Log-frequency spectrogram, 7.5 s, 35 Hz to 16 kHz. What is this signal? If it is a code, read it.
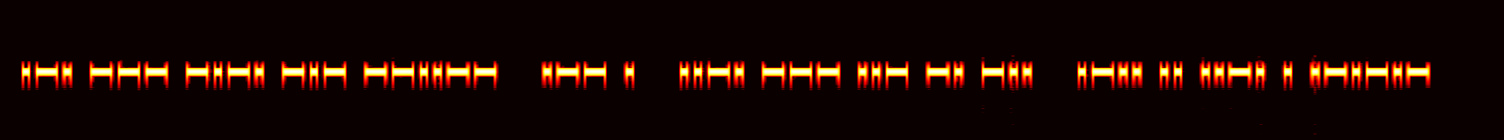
Morse code, heard as a keyed tone, about 36 wpm, 700 Hz. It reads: ROCK, WE FOUND LIFE.
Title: Sentences from Top 1000 Words - Review Part 2 - 35wpm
